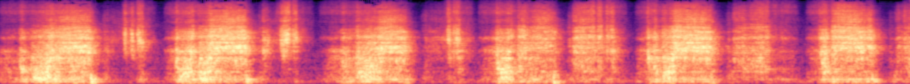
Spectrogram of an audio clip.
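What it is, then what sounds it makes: Scratch art card being scraped. A black-coated scratch art card, held flat by the fingertips of one hand, is scraped with a wooden stylus that clears the black wax layer from the top. About twelve bright, rasping strokes come in uneven bursts with short quiet gaps between them. Each scratch is dry and papery and stops with almost no ring.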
